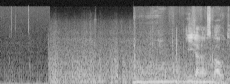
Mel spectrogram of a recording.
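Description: A car engine drones as a car drives on a wet track.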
